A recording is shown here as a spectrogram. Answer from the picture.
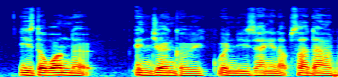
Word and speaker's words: Django: He goes, F you, the Django. When he shoots him in the balls. And he goes, a D is silent.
